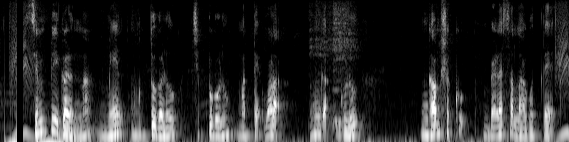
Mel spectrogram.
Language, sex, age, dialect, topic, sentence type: Kannada, male, 31-35, Central, agriculture, statement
